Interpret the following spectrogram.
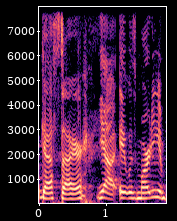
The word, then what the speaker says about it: Gasteyer: Will Ferrell and Anna Gassmeyer, however you say her name. Gasteyer.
